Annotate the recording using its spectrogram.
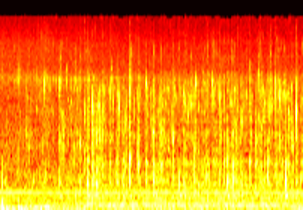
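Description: Recirculating nutrient solution falling from a PVC return pipe into a plastic tote reservoir: a steady trickling splash full of small bubbling pops over a faint steady hum. This is the system's normal return flow, and the splash helps aerate the water.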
